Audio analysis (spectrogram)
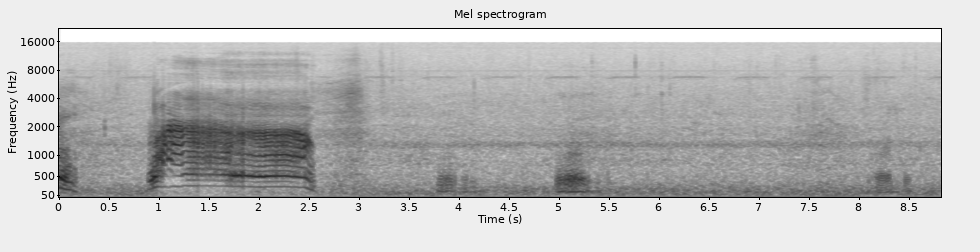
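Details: Two-month-old female Golden Bengal tiger cub, not a pet, lying in a sand hole in the shade on a warm summer day, calling for attention: one drawn-out, harmonic, mewing cry of about 1.5 seconds, then a few faint short sounds.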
